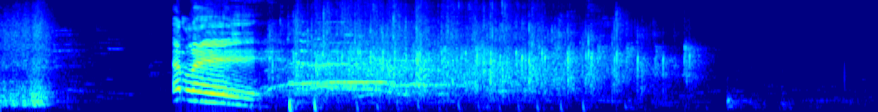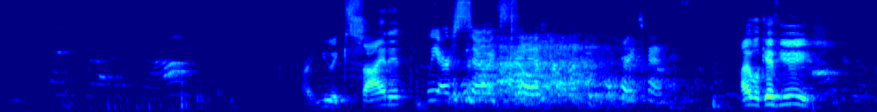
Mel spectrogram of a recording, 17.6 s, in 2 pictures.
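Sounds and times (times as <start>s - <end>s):
audience applause: 1.8s - 7.0s
speech: 12.5s - 15.6s, 16.2s - 17.0s
laughter: 13.3s - 15.2s.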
